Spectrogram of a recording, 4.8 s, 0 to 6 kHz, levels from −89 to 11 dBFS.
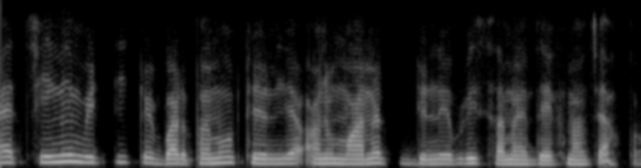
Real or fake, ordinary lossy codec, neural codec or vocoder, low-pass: fake; Opus, 32 kbps; autoencoder, 44.1 kHz, a latent of 192 numbers a frame, MeloTTS; 5.4 kHz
